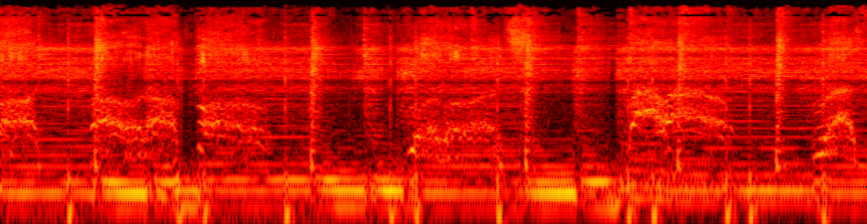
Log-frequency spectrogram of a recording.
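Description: Death metal band playing live: heavily distorted guitars and bass over pounding drums, with harsh shouted vocals at times.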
